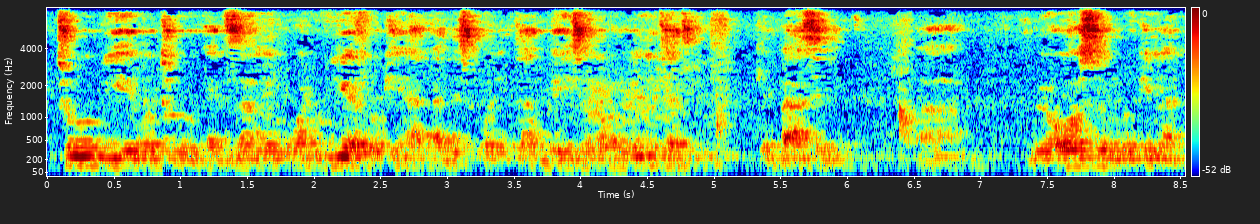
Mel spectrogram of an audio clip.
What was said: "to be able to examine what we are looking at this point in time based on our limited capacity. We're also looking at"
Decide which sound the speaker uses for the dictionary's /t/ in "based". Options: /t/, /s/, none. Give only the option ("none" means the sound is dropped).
none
